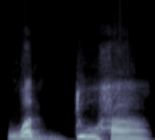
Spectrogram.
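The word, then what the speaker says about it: والضحى: contoh yang kedua adalah wadduhha ini juga sama termasuk ke dalam hukum alif lam syamsiah kenapa hukum alif lam syamsiyah karena lamnya tidak terbaca tetapi langsung dimasukkan ke dalam huruf Dod maka dibacanya wadduhha contoh yang ketiga adalah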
